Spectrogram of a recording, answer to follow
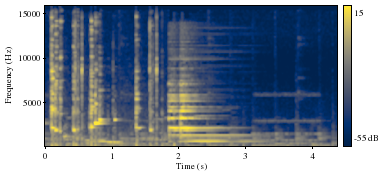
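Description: Metal-barred toy xylophone (glockenspiel) struck with mallets: a quick run of bright notes, then one note about halfway through that is left to ring and fade.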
